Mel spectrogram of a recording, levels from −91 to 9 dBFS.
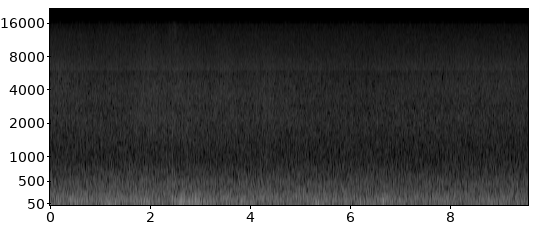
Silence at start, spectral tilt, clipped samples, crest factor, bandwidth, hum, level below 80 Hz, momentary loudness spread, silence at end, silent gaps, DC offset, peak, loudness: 0 s; -4 dB/octave; under 0.1%; 18 dB; 16.5 kHz; none; -58 dBFS; 4 LU; 0 s; none; under 0.1%; -32 dBFS; -51 LUFS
